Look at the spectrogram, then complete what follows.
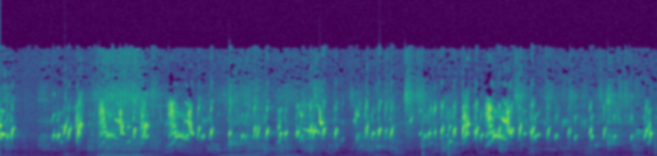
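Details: Goldfinch song used to teach songbirds, a busy flow of tinkling twitters and buzzy trills, with a couple of soft low bumps near the start.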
